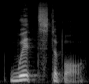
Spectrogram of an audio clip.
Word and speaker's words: Whitstable: It's Whitstable.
